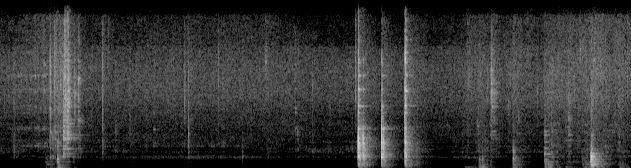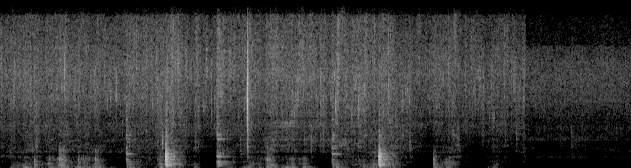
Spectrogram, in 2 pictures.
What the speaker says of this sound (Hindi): आप इसमें हरी मिर्चें, दालचीनी का टुकड़ा, बादियान, सब्ज़ इलायची और साबुत काली मिर्चें डालकर थोड़ा सा भून लें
